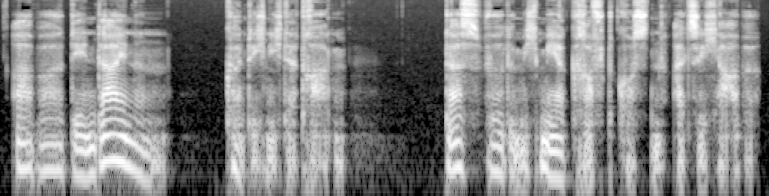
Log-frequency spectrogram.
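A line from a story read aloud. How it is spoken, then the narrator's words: Said softly. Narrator (German): sagte er leise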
